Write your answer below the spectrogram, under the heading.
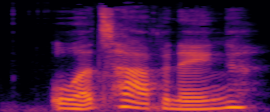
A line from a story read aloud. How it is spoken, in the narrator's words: Bruce sighed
